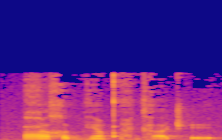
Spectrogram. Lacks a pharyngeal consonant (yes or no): no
